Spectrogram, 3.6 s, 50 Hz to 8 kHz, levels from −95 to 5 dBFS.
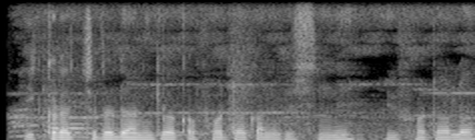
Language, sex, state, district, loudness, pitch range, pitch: Telugu, male, Andhra Pradesh, Sri Satya Sai, -21 LUFS, 115-125 Hz, 120 Hz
